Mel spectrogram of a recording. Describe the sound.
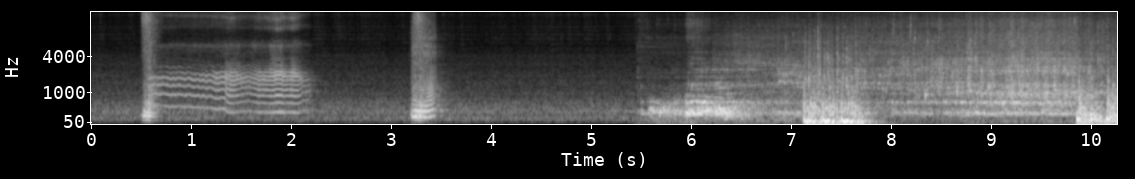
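A toilet flushes in a bathroom, a loud rushing surge of water that starts midway and roars steadily to the end, after two short, high, wavering vocal sounds in an otherwise quiet room.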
